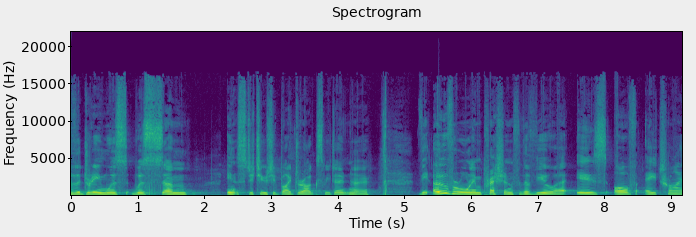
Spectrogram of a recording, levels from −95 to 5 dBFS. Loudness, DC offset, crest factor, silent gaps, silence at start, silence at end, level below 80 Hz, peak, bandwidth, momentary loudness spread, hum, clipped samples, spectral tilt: -19 LUFS; under 0.1%; 18 dB; none; 0 s; 0 s; -50 dBFS; 0 dBFS; 16.5 kHz; 11 LU; none; under 0.1%; -6 dB/octave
